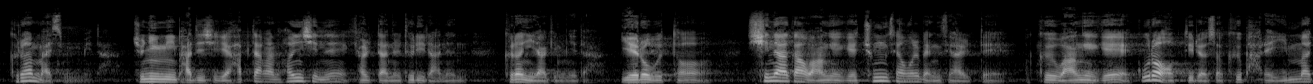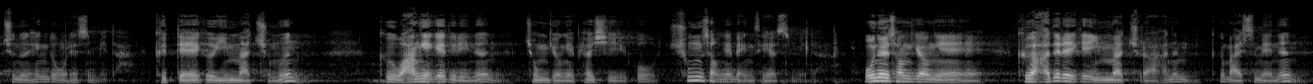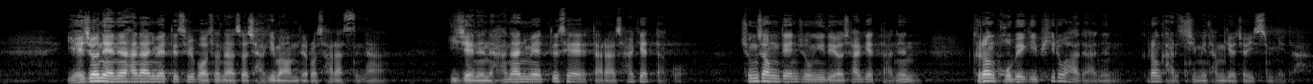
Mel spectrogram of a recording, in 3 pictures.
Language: Korean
